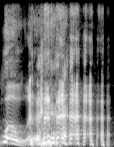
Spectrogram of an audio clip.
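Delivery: mock startle. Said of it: "and I'm like".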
